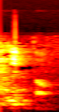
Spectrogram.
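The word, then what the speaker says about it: 人: kanji satunya itu dibaca Hito nah sedangkan kalau dia berdiri sendiri maka dia dibaca Hito kungyominya nah kemudian kalau untuk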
